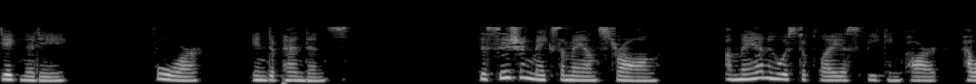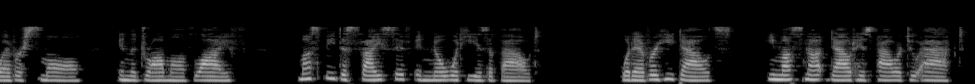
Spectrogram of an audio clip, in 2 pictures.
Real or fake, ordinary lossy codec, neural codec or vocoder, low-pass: real; MP3, 24 kbps; none; 7.2 kHz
